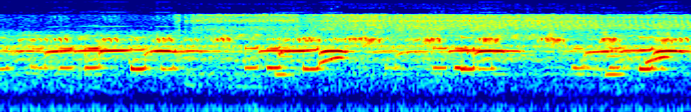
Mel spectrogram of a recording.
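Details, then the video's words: Close coquí frog chorus from Venezuela and Puerto Rico: several callers trade quick chirps followed by clear upward-gliding whistles, roughly one per second, above an unbroken high-pitched insect drone. "Sonidos de Ranitas de Venezuela 🇻🇪 y Puerto Rico 🇵🇷 "Coquí""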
